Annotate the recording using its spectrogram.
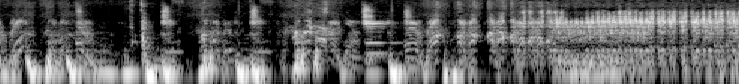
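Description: A track played on a Numark CDX CD turntable and scratched by hand on its vinyl control platter, the beat chopped into short stop-start bursts. From about four seconds in it gives way to a steadier, hissier stretch.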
